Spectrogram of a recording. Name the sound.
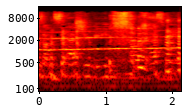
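ambulance siren passing outside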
